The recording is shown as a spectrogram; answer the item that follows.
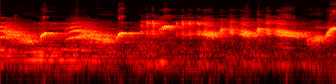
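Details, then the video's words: Hwamei pouring out an unbroken, fluid song of sweeping, slurred whistles and rich warbled notes that glide up and down without pause. "Amazing Hwamei Bird Singing"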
